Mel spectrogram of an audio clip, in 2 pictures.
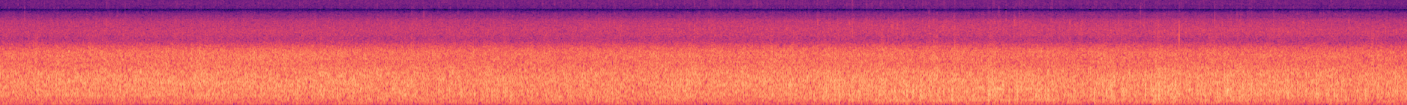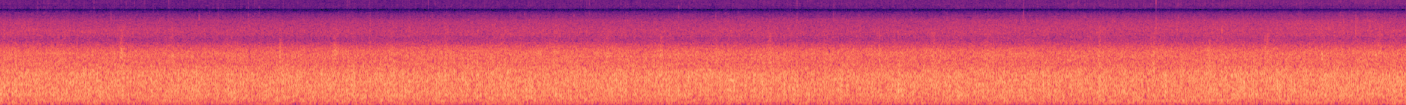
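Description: Heavy rain falling steadily on a paved street and roofs, a dense, even hiss with no break.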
